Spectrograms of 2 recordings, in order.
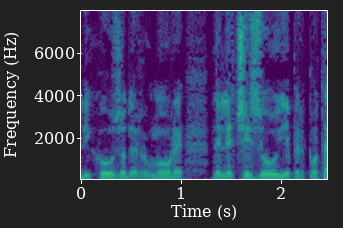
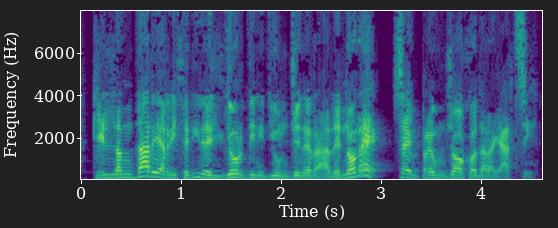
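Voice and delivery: high, loud scornful tirade; mock and challenge him in a rage; furious taunting; 9 semitones higher, 9 dB louder than usual. Duel challenge, mocking his rival. (sfida rabbiosa e beffarda, acuta e forte)

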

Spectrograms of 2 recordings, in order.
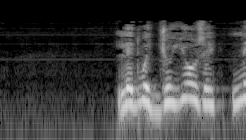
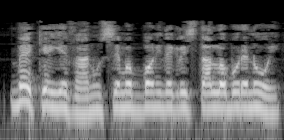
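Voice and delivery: higher, louder, upbeat retort; optimistic; 7 semitones higher, 5 dB louder than usual. A narrator's reading. Alduccio reassures the grumbling Begalo about their chances, optimistic. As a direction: sound hopeful and sure of yourselves. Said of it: "fece ottimista Alduccio".

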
